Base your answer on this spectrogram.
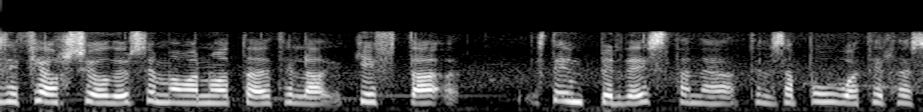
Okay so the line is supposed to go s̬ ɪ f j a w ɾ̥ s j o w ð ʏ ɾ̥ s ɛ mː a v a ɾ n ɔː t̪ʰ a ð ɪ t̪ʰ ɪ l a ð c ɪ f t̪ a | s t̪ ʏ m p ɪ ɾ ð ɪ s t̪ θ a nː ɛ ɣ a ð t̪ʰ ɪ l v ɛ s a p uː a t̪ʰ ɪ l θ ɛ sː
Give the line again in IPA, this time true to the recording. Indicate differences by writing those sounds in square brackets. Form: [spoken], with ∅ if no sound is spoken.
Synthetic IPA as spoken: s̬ ɪ f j a w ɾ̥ s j o w ð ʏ ɾ̥ s ɛ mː a v a ɾ n ɔː [t̪] a ð ɪ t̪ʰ ɪ l a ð c ɪ f t̪ a | s t̪ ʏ m p ɪ ɾ ð ɪ s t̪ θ a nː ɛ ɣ a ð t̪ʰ ɪ l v ɛ s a p uː a t̪ʰ ɪ l θ ɛ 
